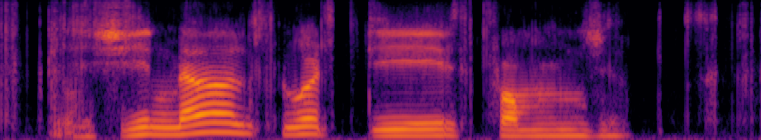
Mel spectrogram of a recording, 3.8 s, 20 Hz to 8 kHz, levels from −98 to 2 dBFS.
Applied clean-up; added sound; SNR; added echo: neural diffusion model UNIVERSE++.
